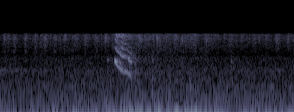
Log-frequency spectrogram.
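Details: Hummingbirds recorded in slow motion, so the sound is slowed down: one clear descending chirp with stacked overtones sweeps downward in the middle, over a steady low rumbling background.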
